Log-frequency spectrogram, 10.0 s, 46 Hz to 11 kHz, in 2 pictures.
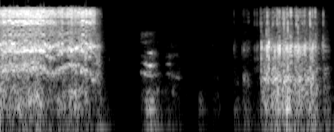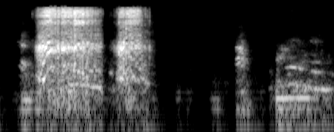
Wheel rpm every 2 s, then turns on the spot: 110, 0, 30, 40, 0.
none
